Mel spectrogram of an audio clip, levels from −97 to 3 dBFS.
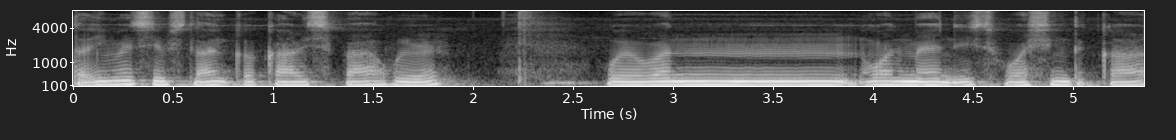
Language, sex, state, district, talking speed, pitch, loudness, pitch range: English, male, Sikkim, Gangtok, 155 wpm, 130 Hz, -12 LUFS, 125-135 Hz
